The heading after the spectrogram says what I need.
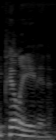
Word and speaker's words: pileated: whatever the rules are that it should be pileated um i've been bird watching for 35 years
